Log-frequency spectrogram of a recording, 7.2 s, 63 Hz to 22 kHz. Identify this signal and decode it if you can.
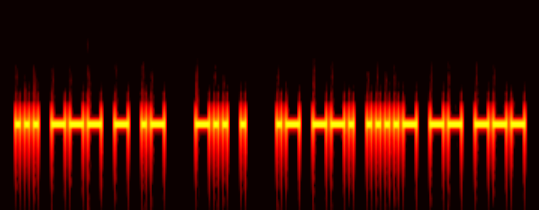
Morse code, heard as a keyed tone, about 20 wpm, 700 Hz. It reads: SOTA DE AG4MO
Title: SOTA QSO Practice 20wpm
